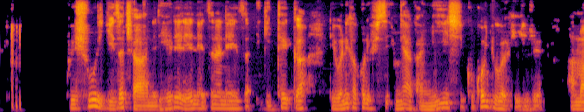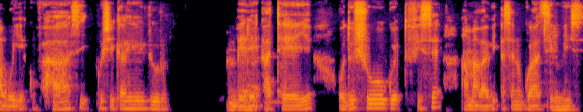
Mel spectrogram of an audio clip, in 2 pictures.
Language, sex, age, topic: Rundi, male, 36-49, education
